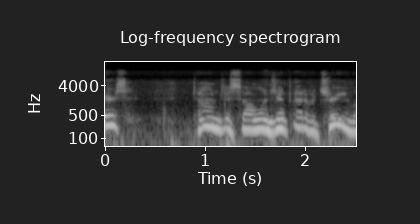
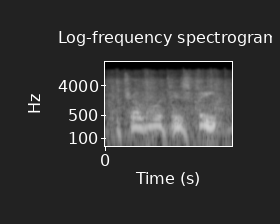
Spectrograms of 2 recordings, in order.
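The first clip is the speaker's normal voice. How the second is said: loud; 2 semitones higher, 7 dB louder than usual. Real, not acted. Talking over rain noise.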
